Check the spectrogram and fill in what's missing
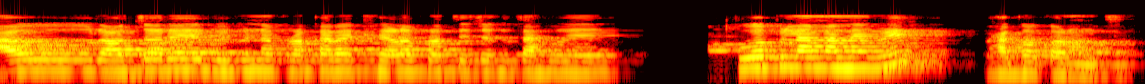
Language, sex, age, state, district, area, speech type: Odia, female, 45-60, Odisha, Khordha, rural, spontaneous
